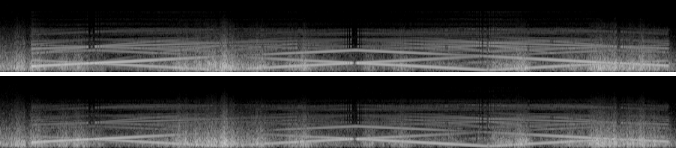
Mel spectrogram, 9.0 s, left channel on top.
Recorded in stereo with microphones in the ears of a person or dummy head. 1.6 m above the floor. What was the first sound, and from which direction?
A siren, 45° left (ahead or behind).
